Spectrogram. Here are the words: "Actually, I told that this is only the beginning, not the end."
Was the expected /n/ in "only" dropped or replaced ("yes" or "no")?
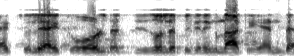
yes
